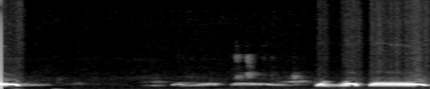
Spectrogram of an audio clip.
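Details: Spotted dove cooing call, used to train decoy birds and spur males. Soft, low murmuring coos build into one loud phrase: two quick throaty notes, then a drawn-out, vibrating coo that falls at the end.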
